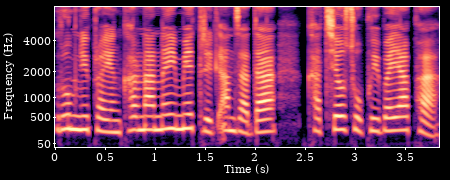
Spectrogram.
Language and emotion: Bodo, neutral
